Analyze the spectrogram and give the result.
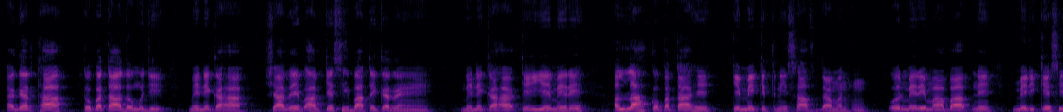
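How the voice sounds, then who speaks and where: A man narrating a personal account in the first person, in a steady, earnest storytelling manner. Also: fairly high pitch.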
